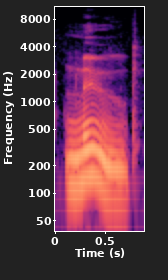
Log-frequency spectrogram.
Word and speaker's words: Moog: to be manufactured by Moog is actually announced know what well see mogh the synthesizer is pronounced mo Wow but I think Moog the rocket parts company in the UK is pronounced Moog do you yeah but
